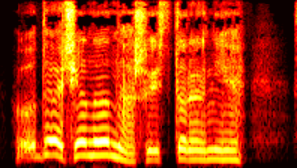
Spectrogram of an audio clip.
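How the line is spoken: Relieved exhale. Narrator (Russian): с облегчением выдохнул Брон

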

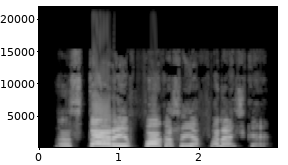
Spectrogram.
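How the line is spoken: Grumbling. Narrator (Russian): проворчал он

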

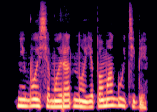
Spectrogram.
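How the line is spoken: Tender whisper. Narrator (Russian): прошептала

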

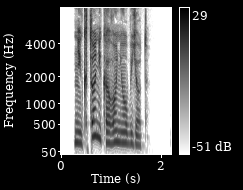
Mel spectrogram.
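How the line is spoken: Answered calmly. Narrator (Russian): спокойно ответила я

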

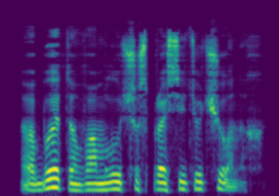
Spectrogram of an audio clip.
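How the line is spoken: Grim smirk. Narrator (Russian): мрачно усмехнулся Юрий

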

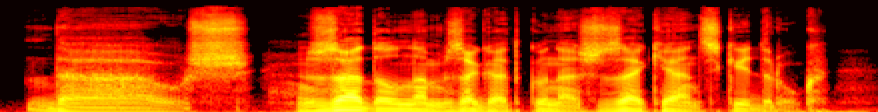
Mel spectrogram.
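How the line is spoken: Muttering. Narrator (Russian): пробормотал Жигулин

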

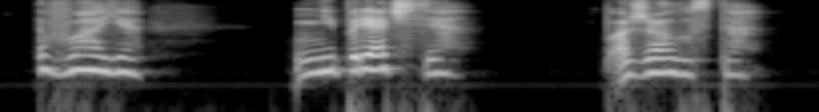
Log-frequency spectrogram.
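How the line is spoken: Strained hoarse wheeze. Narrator (Russian): Хрипела Лорея, с трудом передвигаясь

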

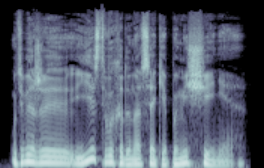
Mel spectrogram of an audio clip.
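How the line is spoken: Uncertain. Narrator (Russian): неуверенно сказал он

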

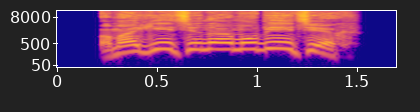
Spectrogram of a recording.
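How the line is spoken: Shout. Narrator (Russian): крикнул я им

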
